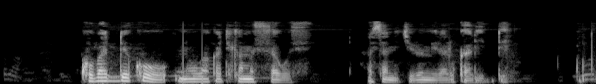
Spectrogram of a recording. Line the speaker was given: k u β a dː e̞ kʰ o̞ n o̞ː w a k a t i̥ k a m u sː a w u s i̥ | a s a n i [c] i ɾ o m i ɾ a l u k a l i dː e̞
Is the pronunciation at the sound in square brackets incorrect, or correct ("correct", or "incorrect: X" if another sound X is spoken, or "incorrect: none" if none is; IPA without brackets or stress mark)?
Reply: correct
